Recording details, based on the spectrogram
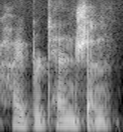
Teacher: The main stress is on the 10 of tension, secondary stress on the first syllable of hyper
